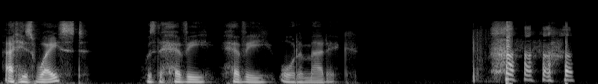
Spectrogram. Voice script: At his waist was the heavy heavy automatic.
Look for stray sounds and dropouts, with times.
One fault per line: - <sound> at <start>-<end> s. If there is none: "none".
- laugh at 4.7-5.8 s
